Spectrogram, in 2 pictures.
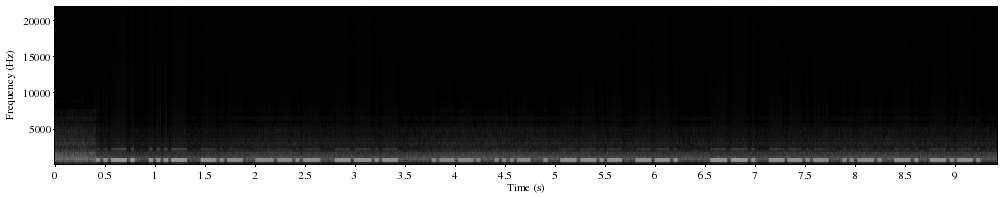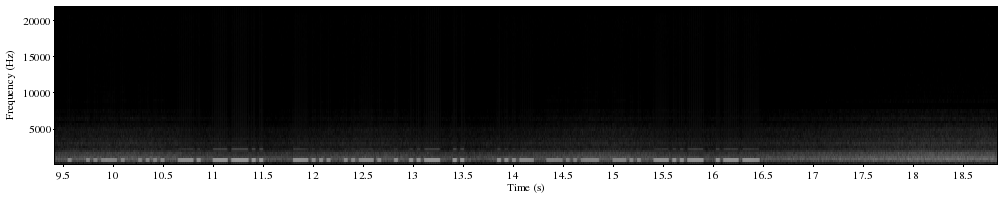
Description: Morse code, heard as a keyed tone, hand-sent with a bug key, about 32 wpm, 720 Hz, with radio static and a narrow filter. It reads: FVKQQ PVEQG GQFNC EFHNZ BFEUI VXDXW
